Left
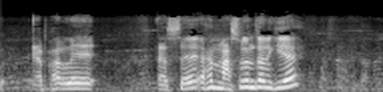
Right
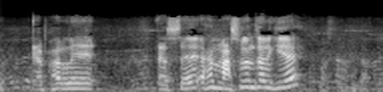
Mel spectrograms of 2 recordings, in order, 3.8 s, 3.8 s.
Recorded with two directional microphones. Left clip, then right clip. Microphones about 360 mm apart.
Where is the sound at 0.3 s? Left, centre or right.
Centre.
